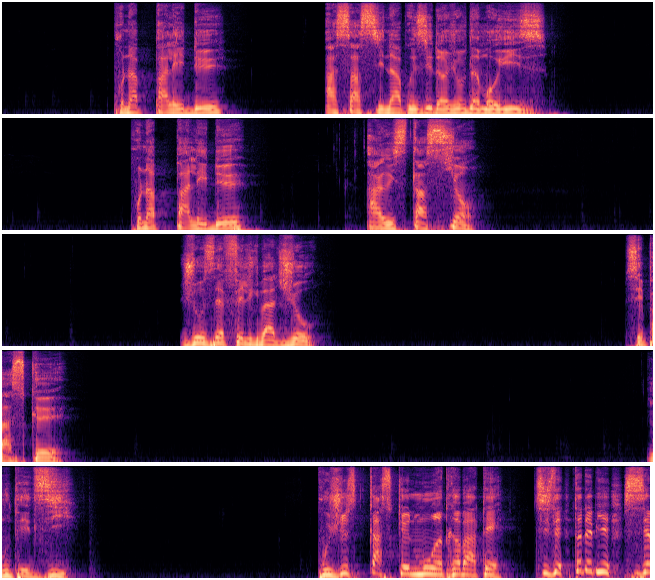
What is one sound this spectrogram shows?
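A man speaks into a close microphone in short bursts with pauses.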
